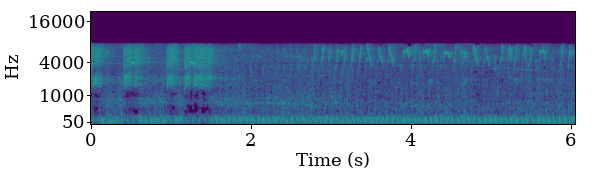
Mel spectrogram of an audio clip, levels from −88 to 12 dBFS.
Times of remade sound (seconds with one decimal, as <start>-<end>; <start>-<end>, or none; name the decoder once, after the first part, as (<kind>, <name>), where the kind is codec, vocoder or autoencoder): none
